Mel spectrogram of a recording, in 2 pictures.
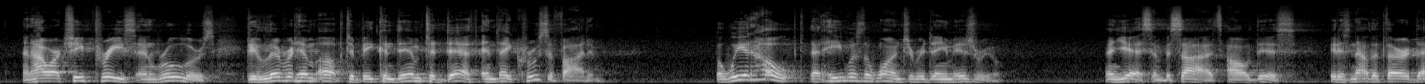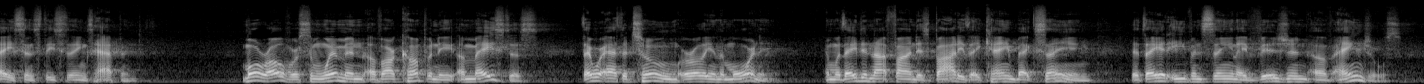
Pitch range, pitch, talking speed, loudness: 120-145 Hz, 130 Hz, 180 wpm, -19 LUFS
